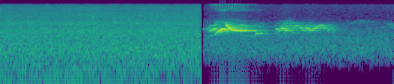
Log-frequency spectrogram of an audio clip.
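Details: A Hermit Thrush, a bird of mountain conifer forests, gives one ethereal phrase: a pure held whistle, then a higher, fluty, echoing flourish, preceded by a second of rushing, waterfall-like noise.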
